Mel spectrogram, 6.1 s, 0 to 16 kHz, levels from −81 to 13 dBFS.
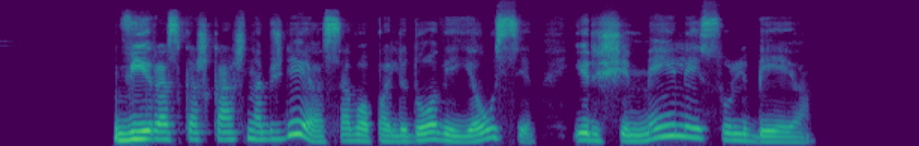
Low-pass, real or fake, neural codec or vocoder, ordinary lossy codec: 14.4 kHz; real; none; Opus, 32 kbps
